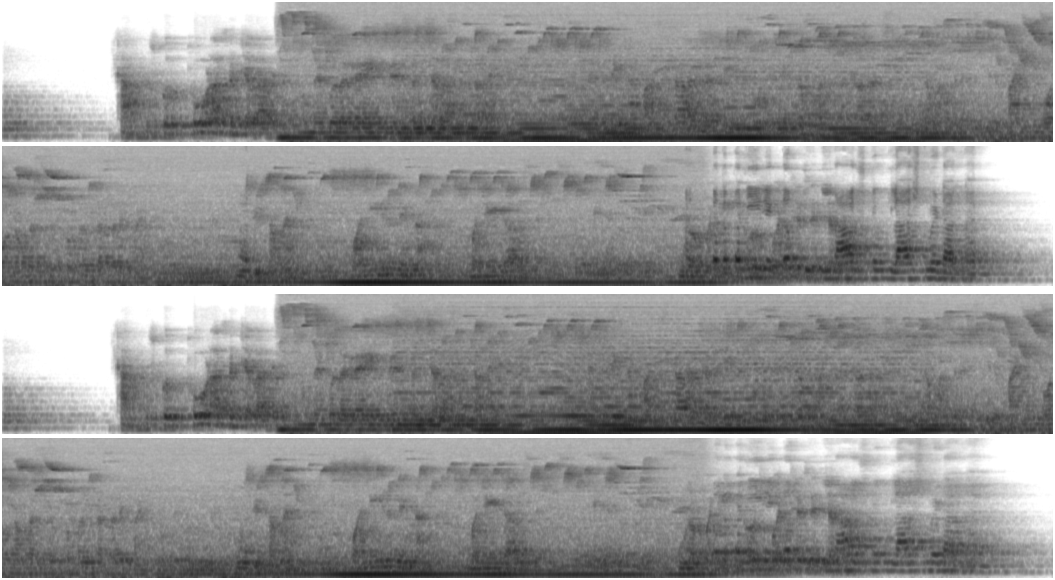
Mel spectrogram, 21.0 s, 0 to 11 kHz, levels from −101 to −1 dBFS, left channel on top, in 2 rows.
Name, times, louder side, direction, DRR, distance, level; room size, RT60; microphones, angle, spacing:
voice 1, 1.1-5.1 5.6-13.5 14.0-14.8 15.2-16.0 16.4-16.6 17.3-19.0, right 1 dB, 20° right, -2 dB, 0.5 m, -26 dB
sound 1, 2.7-17.5, right 1 dB, 5° left, 0.9 m, -19 dB
sound 2, 3.9-9.3, right 1 dB, 80° right, 0.3 m, -20 dB
voice 2, 17.6-20.3, left 4 dB, 75° left, 4 dB, 0.3 m, -23 dB
2.7 x 2.1 x 3.6 m, 1.5 s
head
